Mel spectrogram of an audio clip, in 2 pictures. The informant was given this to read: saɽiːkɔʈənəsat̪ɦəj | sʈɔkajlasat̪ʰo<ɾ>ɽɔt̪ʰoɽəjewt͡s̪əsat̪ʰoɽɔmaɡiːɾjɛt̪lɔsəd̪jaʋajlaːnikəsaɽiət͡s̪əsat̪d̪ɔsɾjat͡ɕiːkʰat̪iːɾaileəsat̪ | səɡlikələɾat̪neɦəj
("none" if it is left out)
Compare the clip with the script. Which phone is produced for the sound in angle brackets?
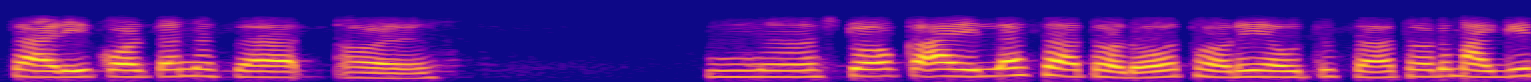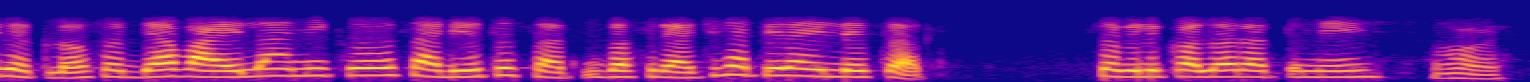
none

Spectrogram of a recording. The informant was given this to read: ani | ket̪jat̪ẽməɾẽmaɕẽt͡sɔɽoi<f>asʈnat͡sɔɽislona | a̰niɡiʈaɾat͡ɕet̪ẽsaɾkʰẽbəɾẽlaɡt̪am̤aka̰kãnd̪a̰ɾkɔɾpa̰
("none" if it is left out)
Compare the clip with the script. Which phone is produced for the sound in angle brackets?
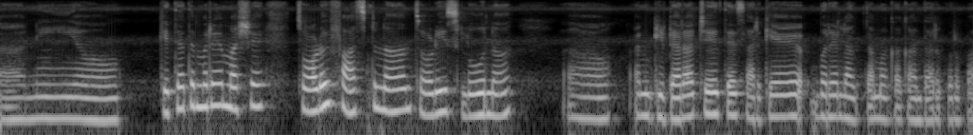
f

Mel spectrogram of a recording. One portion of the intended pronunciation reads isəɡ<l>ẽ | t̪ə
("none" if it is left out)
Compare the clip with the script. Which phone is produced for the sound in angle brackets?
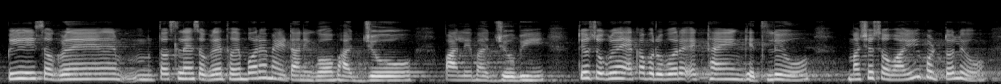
ɭ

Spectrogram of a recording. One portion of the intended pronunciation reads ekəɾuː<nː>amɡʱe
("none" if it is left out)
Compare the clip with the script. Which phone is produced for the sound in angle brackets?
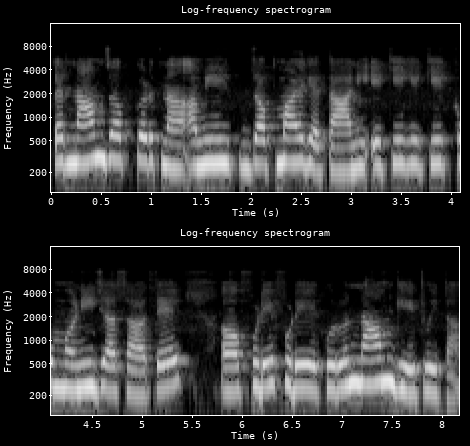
nː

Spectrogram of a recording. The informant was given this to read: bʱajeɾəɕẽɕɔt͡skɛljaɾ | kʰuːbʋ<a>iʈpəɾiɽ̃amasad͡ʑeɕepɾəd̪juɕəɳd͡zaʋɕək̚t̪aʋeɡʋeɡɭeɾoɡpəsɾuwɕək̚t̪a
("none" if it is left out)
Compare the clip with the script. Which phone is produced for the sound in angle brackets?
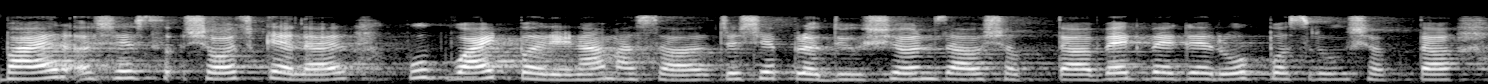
a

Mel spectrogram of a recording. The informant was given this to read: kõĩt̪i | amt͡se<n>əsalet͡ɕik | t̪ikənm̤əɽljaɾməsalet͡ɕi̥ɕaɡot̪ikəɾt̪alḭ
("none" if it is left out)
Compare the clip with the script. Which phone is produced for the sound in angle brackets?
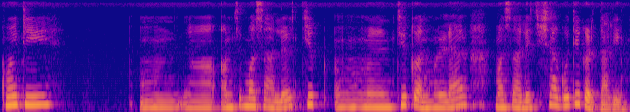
m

